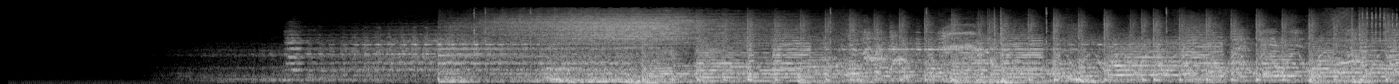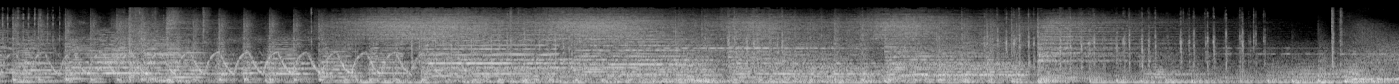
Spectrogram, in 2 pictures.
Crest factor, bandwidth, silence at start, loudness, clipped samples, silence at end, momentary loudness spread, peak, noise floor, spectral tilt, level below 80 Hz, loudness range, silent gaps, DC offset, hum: 14 dB; 15.5 kHz; 2.55 s; -15 LUFS; under 0.1%; 0 s; 8 LU; -2 dBFS; -63 dBFS; -3.5 dB/octave; -36 dBFS; 9 LU; none; under 0.1%; none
